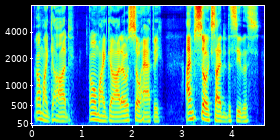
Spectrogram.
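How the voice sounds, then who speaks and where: A young man co-hosting a podcast in casual chat, talking excitably and restarting his sentences often. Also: medium pitch, normal speed. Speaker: podcast co-host.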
